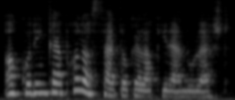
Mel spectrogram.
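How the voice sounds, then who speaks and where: A woman's voice: mid-range voice, expressive, natural voice. A woman voicing an anxious, caring mother. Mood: worried. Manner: anxious, gently scolding. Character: worried, caring mother of a boy.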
